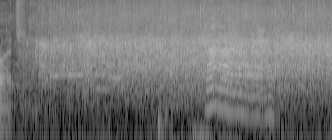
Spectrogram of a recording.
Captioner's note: applause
